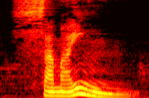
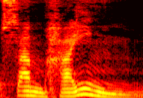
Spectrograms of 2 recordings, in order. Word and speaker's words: Samhain: Ellos la llamaban Samaín o Samhain, depende de la pronunciación que usted quiera hacerle o decirla.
